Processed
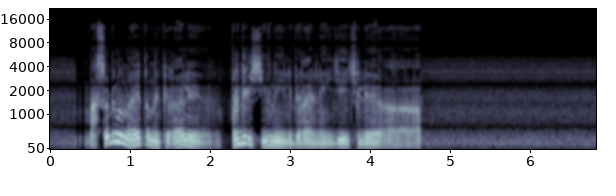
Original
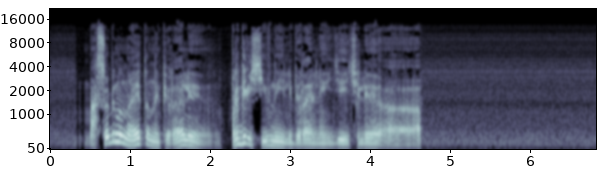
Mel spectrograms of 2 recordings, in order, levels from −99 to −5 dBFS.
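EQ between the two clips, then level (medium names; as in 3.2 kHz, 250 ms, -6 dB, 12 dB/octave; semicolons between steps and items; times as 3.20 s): peaking EQ 6.6 kHz -12 dB 2.2 oct; dynamic bell 2 kHz, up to -6 dB, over -43 dBFS, Q 0.9; static phaser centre 2.4 kHz, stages 6; 0.0 dB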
